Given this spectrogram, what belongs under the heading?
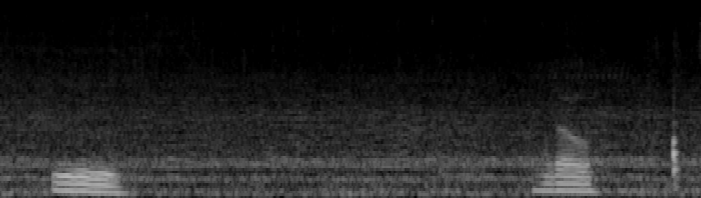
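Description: Honeybees in a queenless hive, a faint steady hum of insects with two louder close buzzing passes as individual bees fly by the microphone, separated by several seconds, plus a brief click near the end.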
